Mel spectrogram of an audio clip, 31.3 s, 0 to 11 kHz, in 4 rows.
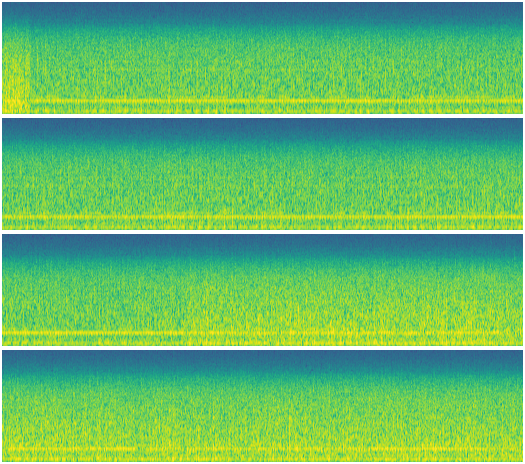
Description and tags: Radio Static Short Wave quiet 2
Some radio static, may be useful to someone, somewhere :) Recording chain Sangean ATS-808 - Edirol R09HR
noise, radio-static, short-wave, tuning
